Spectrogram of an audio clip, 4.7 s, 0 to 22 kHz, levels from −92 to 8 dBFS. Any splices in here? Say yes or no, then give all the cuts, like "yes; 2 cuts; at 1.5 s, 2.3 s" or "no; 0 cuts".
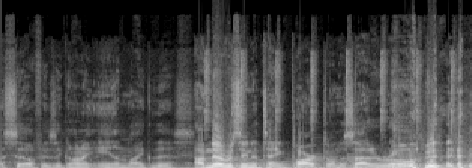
no; 0 cuts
